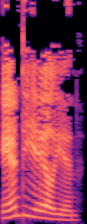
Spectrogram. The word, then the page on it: antialien: British English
